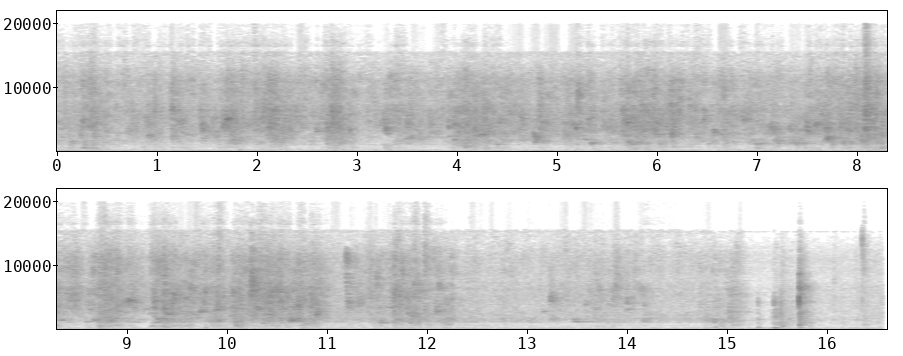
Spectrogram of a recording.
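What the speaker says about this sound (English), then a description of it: "I'm just washing my dishcloth a minute." Tap water runs steadily into a sink while a dishcloth is washed, a constant rushing wash with faint splashes and a low steady hum underneath, fairly quiet throughout.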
